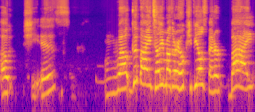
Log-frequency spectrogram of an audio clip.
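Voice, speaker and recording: A woman's voice: very high-pitched, measured pace, fairly bright tone, exaggerated voice. A woman playing a sarcastic, scheming housewife in an amateur old-time radio comedy. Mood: exasperated. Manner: tart, sarcastic, flustered. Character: scheming indignant housewife Liz.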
